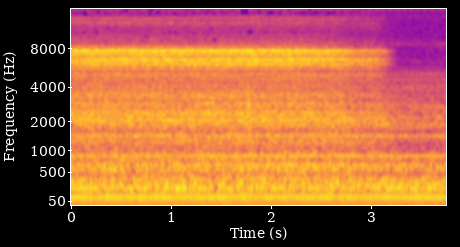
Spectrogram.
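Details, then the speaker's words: Chinese laser cutter with 1.5-inch lens, air assist via pressure control valve: machine hum under an airy hiss that drops away about three seconds in as the air is turned right down to a whisper, just enough to keep fumes off the lens. "off or certainly right down so we could have it if I can get it just right there we go we can just hear a whisper there's just enough positive air coming out of that nozzle to make sure that we don't get any fumes back up on the lens"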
